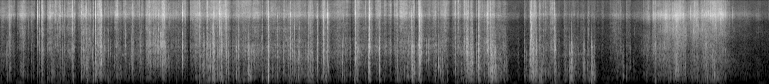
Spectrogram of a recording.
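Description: Paper and packaging crinkling and rustling close to the microphone, with many quick handling clicks. It thins out about ten seconds in, with a last short stretch of rustling near the end.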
